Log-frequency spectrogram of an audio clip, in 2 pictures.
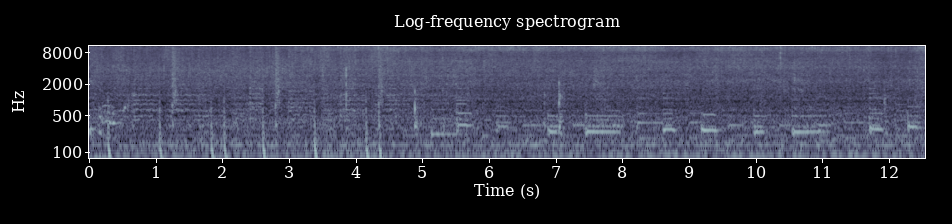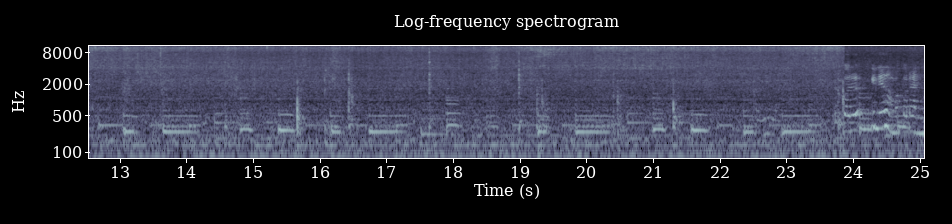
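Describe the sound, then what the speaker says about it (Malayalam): Ripe dates being stirred into a dates pickle in a pan, giving a continuous close scraping and frying sizzle throughout. "നമുക്ക് അടുത്തത് പഴുത്ത ഈത്തപ്പഴത്തിട്ട് ഇത് നന്നായിട്ട് ഇളക്കി"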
